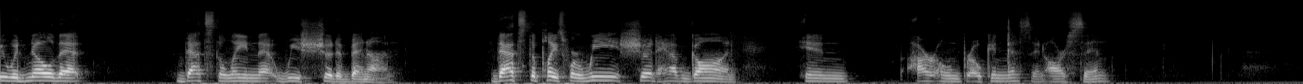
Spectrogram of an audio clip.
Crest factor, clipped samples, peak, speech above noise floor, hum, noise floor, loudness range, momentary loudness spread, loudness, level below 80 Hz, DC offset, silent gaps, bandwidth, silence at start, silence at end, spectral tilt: 22 dB; under 0.1%; 0 dBFS; 34 dB; none; -54 dBFS; 8 LU; 15 LU; -21 LUFS; -52 dBFS; under 0.1%; none; 12.5 kHz; 0 s; 1.95 s; -7 dB/octave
